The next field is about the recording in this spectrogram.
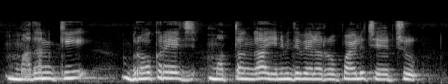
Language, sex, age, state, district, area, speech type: Telugu, female, 30-45, Andhra Pradesh, Nellore, rural, read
